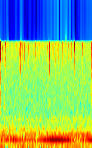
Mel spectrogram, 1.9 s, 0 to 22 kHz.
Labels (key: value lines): label: anthrophony, boat engine
recorder: SoundTrap 300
